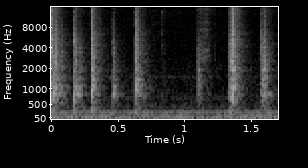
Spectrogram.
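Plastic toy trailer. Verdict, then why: Solid. A series of light taps on the sturdy plastic trailer of a BTS-01 Transformers Classics Optimus Prime toy give short, dry, bright clicks centred around 1 kHz that die away almost instantly over a faint low hum. The trailer sounds fairly solid rather than flimsy, though not as stern as the City Commander.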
